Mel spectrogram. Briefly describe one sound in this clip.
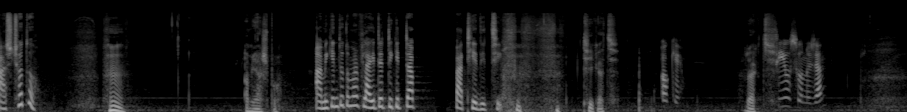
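A young man talks calmly on a telephone.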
